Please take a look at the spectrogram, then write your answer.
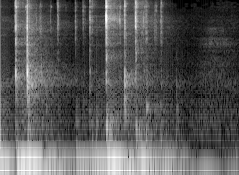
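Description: Quick keystrokes tap on a computer keyboard while editing a website heading, a brief burst of light clicks over a low hum, fading out after about a second.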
